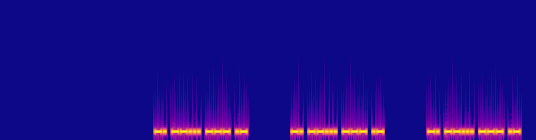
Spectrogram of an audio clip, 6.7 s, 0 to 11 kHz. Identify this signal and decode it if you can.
Morse code, heard as a keyed tone, about 46 wpm, 700 Hz. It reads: N7OA N7OA N7OA
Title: USA Call Signs - 4 Characters - Repeated 3x - 45wpm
